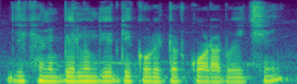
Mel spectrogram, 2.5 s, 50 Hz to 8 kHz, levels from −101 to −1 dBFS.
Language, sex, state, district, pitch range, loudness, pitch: Bengali, male, West Bengal, Cooch Behar, 115-125 Hz, -16 LUFS, 120 Hz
